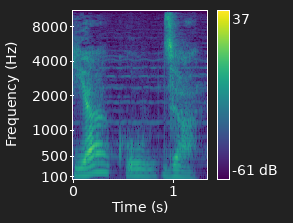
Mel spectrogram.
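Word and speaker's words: ヤクザ: даёт ноль ноль очков к такой комбинации приводят карты 8 93 что в игре оч Каб произносится как Якудза но Прим здесь вообще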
